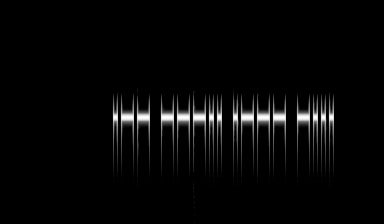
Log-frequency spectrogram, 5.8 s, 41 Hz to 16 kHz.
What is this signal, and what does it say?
Morse code, heard as a keyed tone, about 20 wpm, 700 Hz. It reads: W8JB
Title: USA Call Signs - 4 Characters - 20wpm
